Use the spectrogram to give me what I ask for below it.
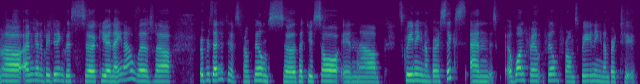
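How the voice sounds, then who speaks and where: A woman moderating an informal film panel, speaking in a hesitant, halting way. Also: mid-range voice.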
